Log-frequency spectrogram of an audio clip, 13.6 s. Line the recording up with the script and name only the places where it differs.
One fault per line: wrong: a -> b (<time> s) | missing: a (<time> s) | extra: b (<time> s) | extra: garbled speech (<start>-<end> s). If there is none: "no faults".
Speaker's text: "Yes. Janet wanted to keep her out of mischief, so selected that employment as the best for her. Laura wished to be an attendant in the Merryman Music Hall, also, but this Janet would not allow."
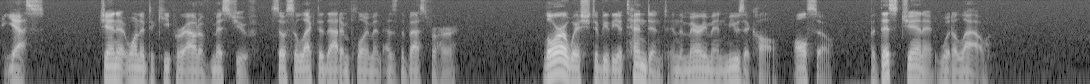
wrong: an -> the (7.6 s)
missing: not (11.9 s)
